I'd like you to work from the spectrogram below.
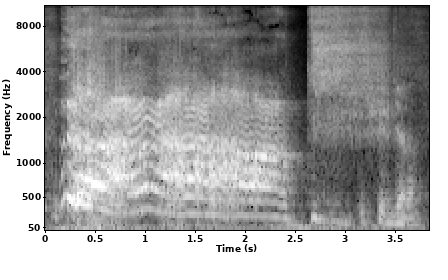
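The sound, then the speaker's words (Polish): A person's voice imitates a monstrous roar: a loud, wavering growl held for about two seconds, then a short breathy rasp and a brief lower vocal tail. “Słychać straszliwy ryk.”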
